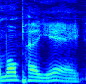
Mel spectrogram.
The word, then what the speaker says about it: Montpelier: Well, Montpellier is how I would say it with my French background training, but Montpelier is probably how they say it in Ohio.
